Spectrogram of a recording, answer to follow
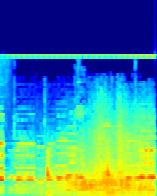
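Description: Background music with steady held notes, joined about half a second in by the steady rush of road traffic passing on a highway below.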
